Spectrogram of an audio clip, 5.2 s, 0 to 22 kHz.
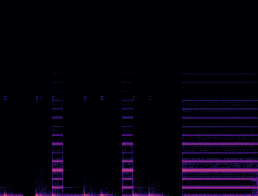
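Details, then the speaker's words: Film soundtrack from Flatliners (1990), a staged hospital scene, not a real patient: vital signs monitor beeps with heartbeat thumps, ending in a continuous flatline tone. "I think we should do how many beeps you give this on the vital signs monitor [laughter] from the hospital because the movie is obsessed with that machine."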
